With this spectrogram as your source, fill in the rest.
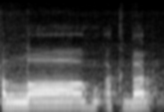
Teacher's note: آپ جو ہے وہ لام کو موٹا کریں گے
